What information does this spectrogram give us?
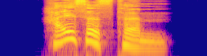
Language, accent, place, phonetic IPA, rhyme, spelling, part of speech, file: German, Germany, Berlin, [ˈhaɪ̯səstəm], -aɪ̯səstəm, heißestem, adjective, De-heißestem.ogg
- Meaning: strong dative masculine/neuter singular superlative degree of heiß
